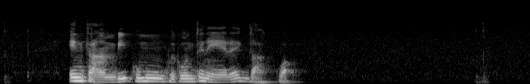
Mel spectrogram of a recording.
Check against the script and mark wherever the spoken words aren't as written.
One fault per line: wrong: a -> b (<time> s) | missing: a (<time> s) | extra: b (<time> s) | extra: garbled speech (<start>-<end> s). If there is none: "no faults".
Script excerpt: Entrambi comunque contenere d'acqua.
no faults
